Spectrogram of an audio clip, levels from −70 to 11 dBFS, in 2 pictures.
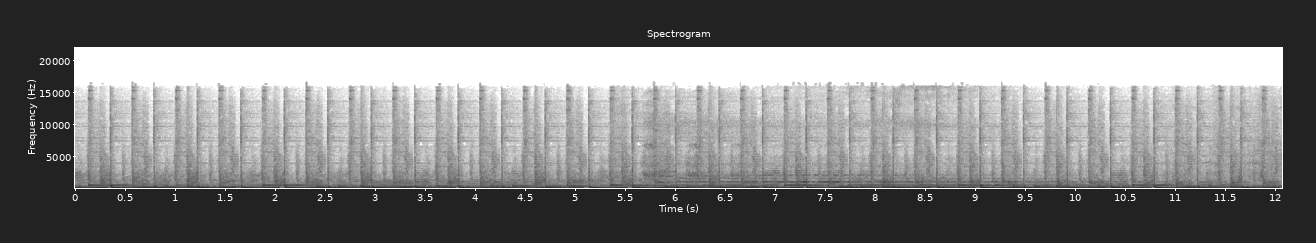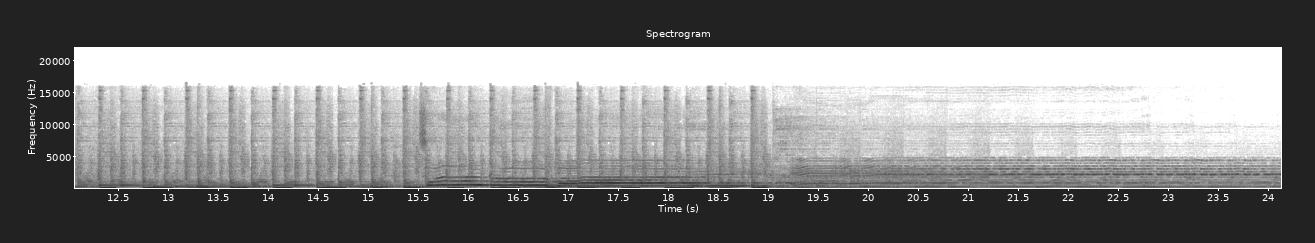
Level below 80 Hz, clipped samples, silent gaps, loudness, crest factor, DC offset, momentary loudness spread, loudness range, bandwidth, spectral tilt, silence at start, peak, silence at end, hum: -16 dBFS; under 0.1%; none; -12 LUFS; 10 dB; under 0.1%; 6 LU; 6 LU; 17 kHz; -5.5 dB/octave; 0 s; 0 dBFS; 0 s; none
